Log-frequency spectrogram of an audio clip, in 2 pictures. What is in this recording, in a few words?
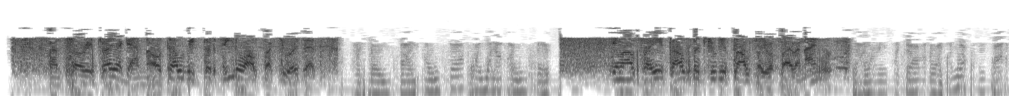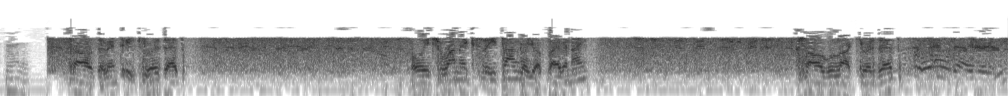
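6m single sideband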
